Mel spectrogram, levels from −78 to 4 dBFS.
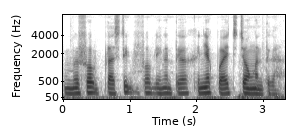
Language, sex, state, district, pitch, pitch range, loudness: Wancho, male, Arunachal Pradesh, Longding, 140 Hz, 135-145 Hz, -18 LUFS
